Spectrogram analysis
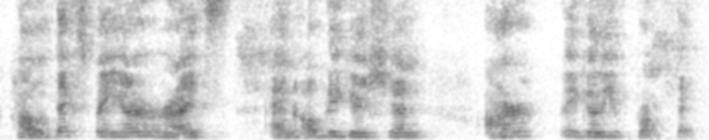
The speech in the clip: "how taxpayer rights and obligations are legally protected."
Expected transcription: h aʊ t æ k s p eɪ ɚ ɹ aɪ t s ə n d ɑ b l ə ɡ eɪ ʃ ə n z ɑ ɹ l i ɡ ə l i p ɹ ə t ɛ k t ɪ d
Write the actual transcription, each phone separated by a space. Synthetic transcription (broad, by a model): h aʊ t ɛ k s p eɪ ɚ ɹ aɪ t s ə n d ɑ b l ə ɡ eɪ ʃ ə n ɑ ɹ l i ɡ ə l i p ɹ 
